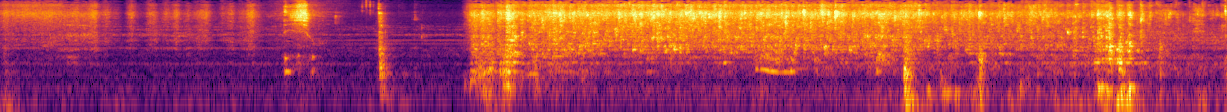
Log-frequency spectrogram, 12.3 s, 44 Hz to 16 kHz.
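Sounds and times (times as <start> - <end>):
speech: 2.8 - 3.3
toilet flushing: 4.6 - 12.2.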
